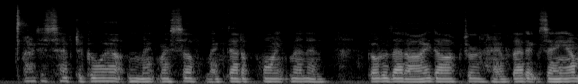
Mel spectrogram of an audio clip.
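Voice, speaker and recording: At a very deep, low pitch, a woman speaks with vocal fry at a moderate pace. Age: 60s. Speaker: doll-making YouTuber. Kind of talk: casual tutorial chat while working. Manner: halting, rambling with fillers.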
